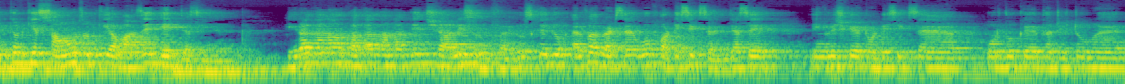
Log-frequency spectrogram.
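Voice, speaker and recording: A man teaching a video lesson and slowly drawing out each sound in pronunciation drills. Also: a little high, darkish tone, slight background noise. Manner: slow drawn-out pronunciation drills. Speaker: language teacher. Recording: echoey room from far off.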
